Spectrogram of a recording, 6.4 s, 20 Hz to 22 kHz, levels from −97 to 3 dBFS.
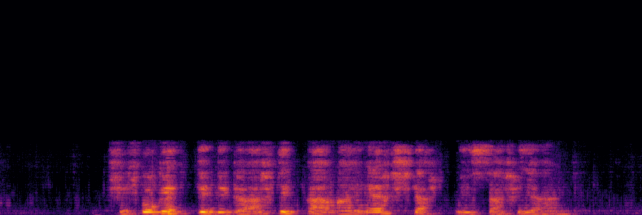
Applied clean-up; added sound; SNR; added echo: neural separator model SepFormer DNS4.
